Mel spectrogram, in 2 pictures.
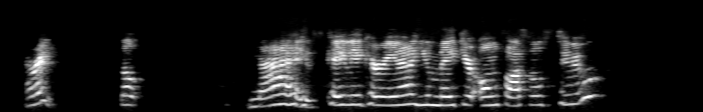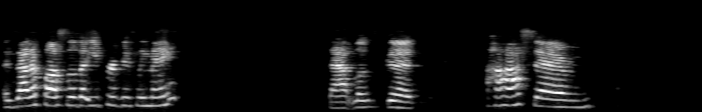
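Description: A young woman speaks clearly over an online call, pausing between phrases.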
